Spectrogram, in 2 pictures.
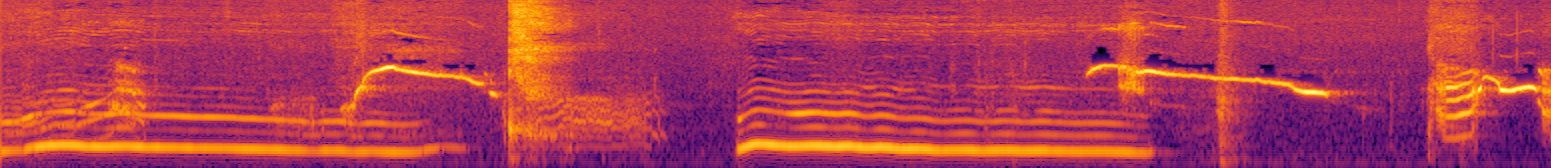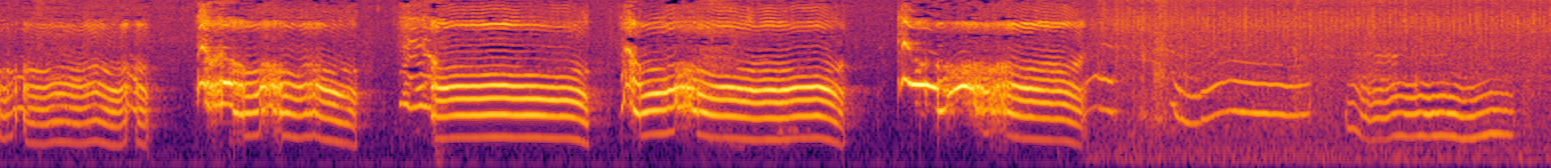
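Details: Puppies crying and howling: two long, steady, slightly falling howls, then a run of shorter wavering, bending cries in quick succession, broken by abrupt cuts between scenes.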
